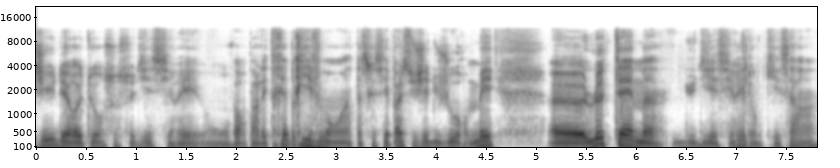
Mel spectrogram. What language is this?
French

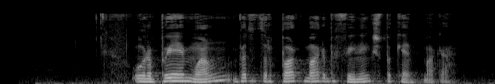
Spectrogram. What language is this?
Western Frisian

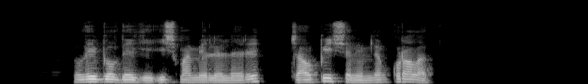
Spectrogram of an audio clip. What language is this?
Kyrgyz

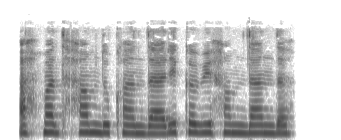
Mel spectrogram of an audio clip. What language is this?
Pashto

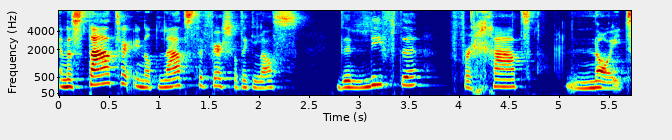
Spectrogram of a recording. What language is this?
Dutch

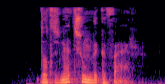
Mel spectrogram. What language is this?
Western Frisian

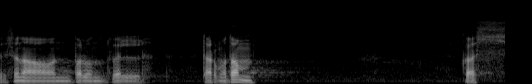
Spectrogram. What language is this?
Estonian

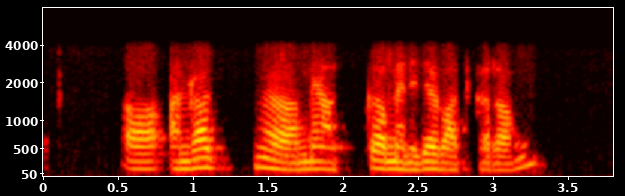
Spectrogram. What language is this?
Hindi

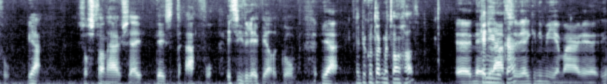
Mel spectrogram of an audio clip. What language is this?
Dutch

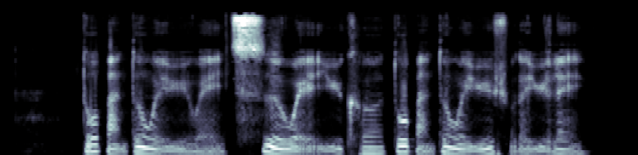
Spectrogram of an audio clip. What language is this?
Chinese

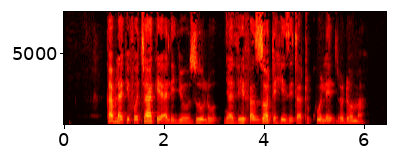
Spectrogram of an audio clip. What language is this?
Swahili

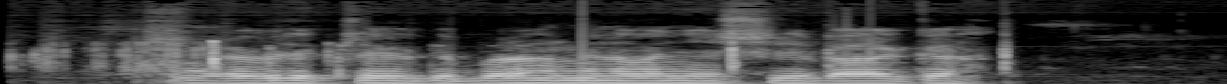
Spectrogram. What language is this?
Kinyarwanda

